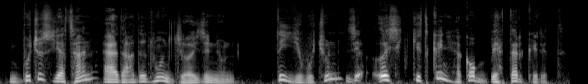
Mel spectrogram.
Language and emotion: Kashmiri, happy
